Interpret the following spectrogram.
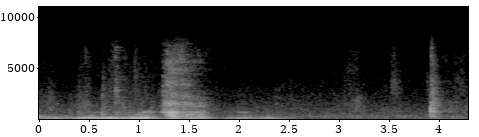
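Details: Puppies at playtime indoors: a low, rough, harmonic growling rumble swells over the first second and a half, then fades to quiet room noise broken by a sharp click near the end.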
